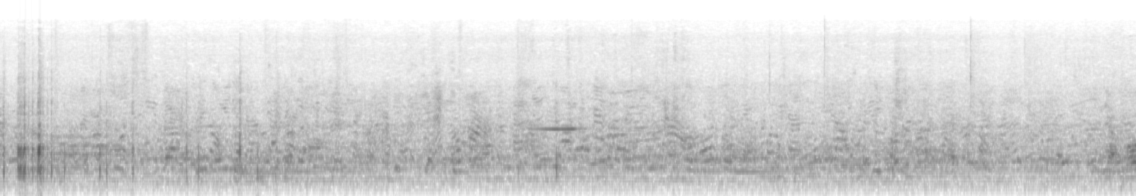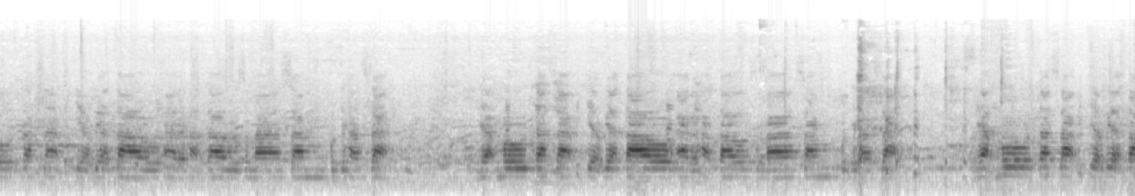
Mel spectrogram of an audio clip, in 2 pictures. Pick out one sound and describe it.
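A large crowd of men and women murmurs a prayer together.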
